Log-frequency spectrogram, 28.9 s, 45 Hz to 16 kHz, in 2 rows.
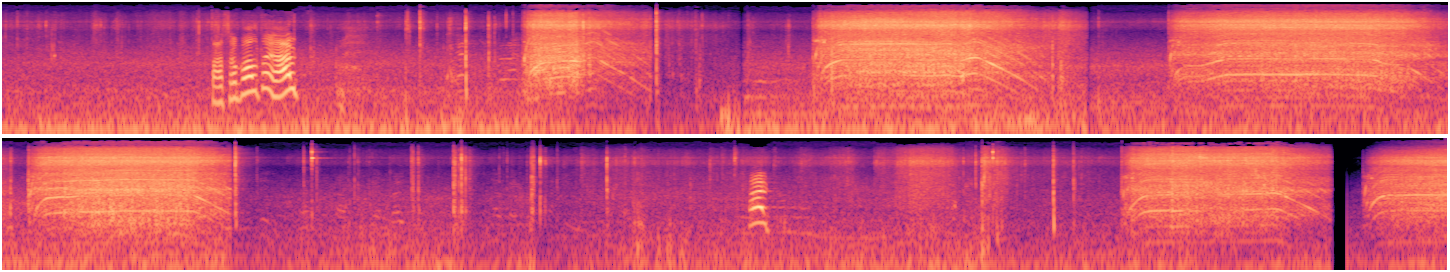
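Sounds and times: electric chainsaw whine: 5.2 - 6.6, 8.1 - 10.6, 11.7 - 16.8, 25.7 - 28.9
chainsaw cutting branches: 5.2 - 6.7, 8.1 - 10.9, 11.7 - 16.8, 25.7 - 28.9.

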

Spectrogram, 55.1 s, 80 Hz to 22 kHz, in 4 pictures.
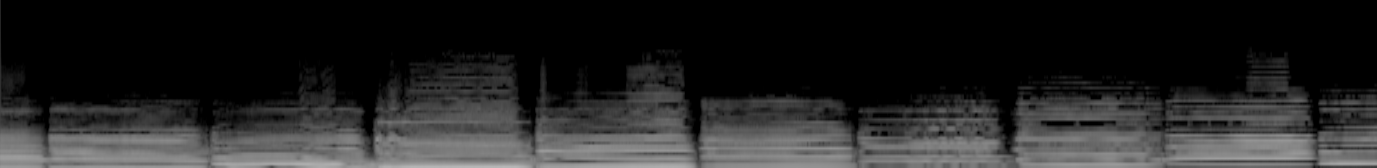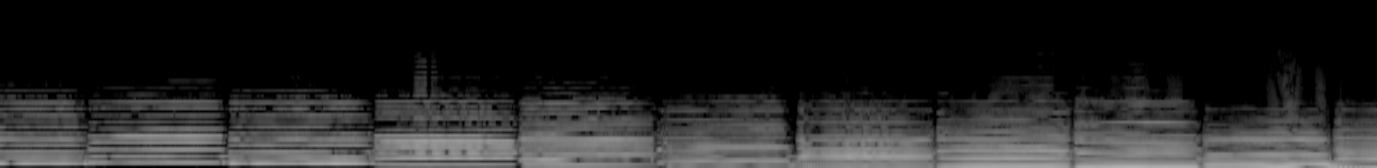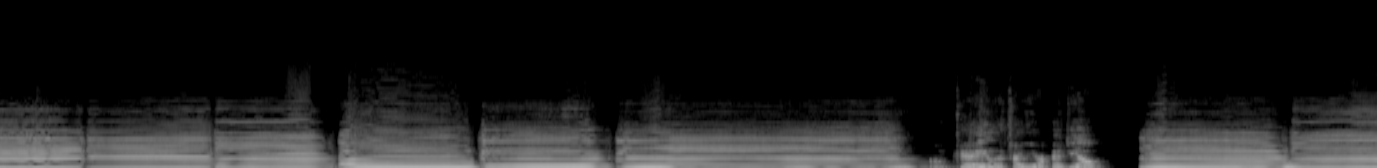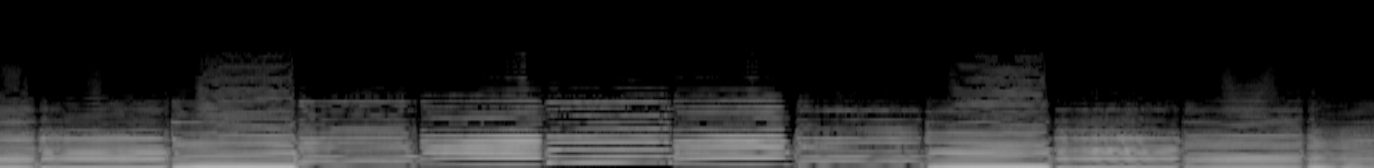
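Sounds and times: fiddle playing slow scale: 0.0 - 37.4, 39.0 - 55.0.

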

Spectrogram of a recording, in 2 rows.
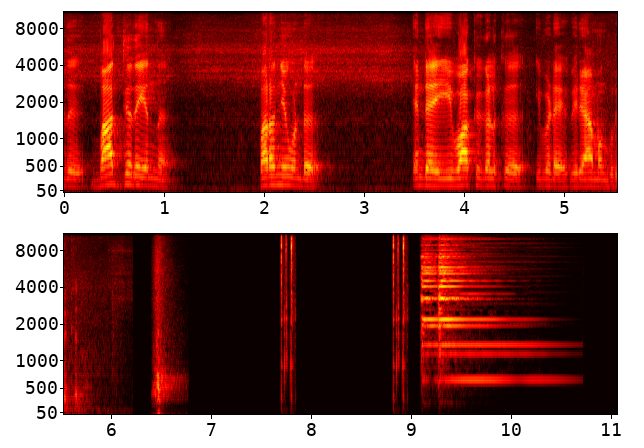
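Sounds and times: double mouse-click: 8.8 - 9.0
notification bell ding: 9.1 - 10.8.

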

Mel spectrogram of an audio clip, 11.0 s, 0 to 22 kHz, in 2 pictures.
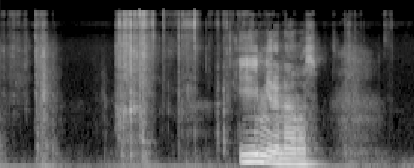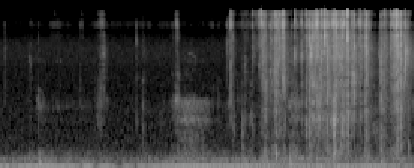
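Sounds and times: packaging crinkling and tearing: 1.5 - 3.2, 8.5 - 11.0.

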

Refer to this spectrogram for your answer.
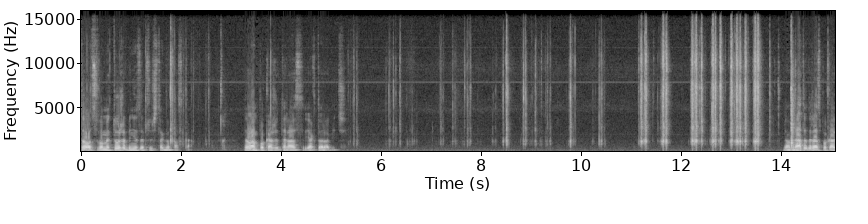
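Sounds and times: puzzle cube clicking: 1.3 - 2.7, 5.4 - 10.6, 11.2 - 15.0.

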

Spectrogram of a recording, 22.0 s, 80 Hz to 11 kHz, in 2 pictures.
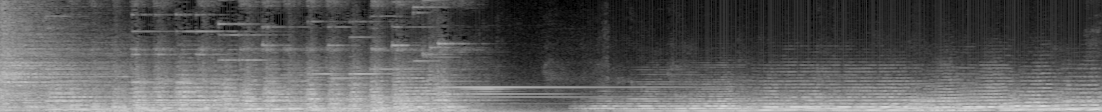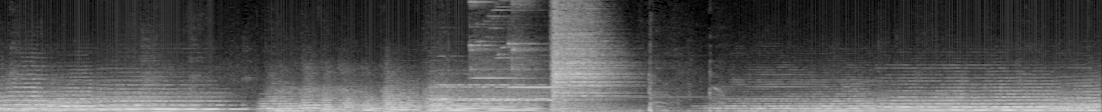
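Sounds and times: concert band playing held chords: 0.0 - 8.1, 15.2 - 18.8.

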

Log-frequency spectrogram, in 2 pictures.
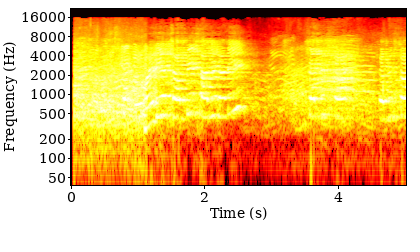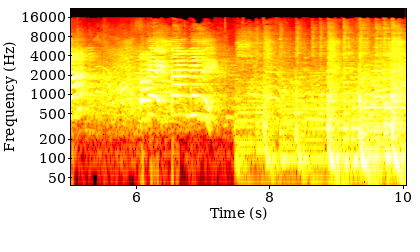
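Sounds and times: audience chattering: 0.0 - 10.0
children's voices: 0.1 - 8.4.

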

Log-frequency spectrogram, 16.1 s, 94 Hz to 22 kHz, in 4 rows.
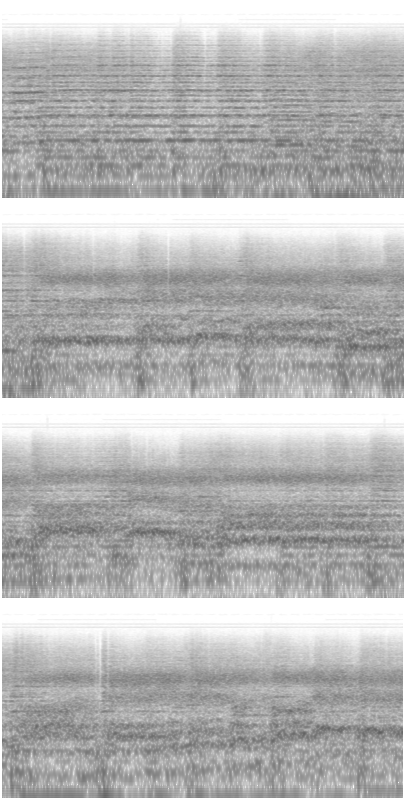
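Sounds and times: instrumental accompaniment: 0.0 - 16.0
choir singing: 2.0 - 16.0.

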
